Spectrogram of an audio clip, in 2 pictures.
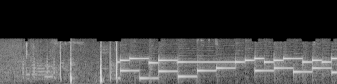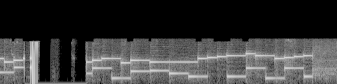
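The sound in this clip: An electronic melody of beeping tones plays over a phone line while a call is transferred to a manager. The pitched notes run steadily, with a brief click and a short silent pause partway through.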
